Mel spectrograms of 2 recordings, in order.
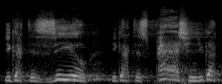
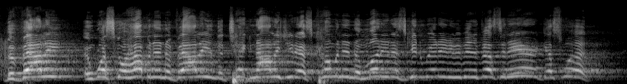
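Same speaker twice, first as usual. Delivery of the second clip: fired-up preaching; 9 semitones higher, 10 dB louder than usual. Acted. Fired-up challenge to educators.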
